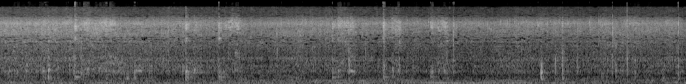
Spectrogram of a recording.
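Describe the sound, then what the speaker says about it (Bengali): Onions frying in a pan, a steady bright sizzle throughout with occasional scraping and clinking as they are stirred, close and continuous, no talk. "পেঁয়াজটা তো আমি খুব লাল করে কিন্তু ভাজছি না"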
